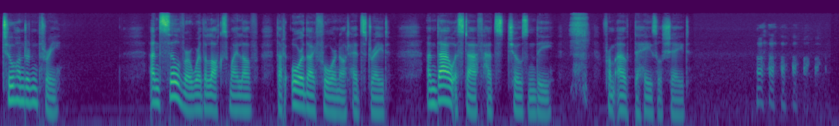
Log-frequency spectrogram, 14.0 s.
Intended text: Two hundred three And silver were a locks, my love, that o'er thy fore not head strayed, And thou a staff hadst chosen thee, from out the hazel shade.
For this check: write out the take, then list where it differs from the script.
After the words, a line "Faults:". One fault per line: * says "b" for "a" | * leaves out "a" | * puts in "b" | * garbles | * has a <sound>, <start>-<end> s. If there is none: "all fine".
Two hundred three And silver were the locks, my love, that o'er thy fore not head strayed, And thou a staff hadst chosen thee, from out the hazel shade.
Faults:
* says "the" for "a"
* has a sniff, 9.5-9.9 s
* has a laugh, 12.6-13.8 s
